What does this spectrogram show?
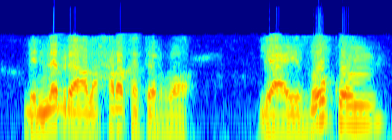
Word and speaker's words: يعظكم: بالنبر على حركة الراء، يعظكم بالنبر على حركة الياء، وهكذا.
